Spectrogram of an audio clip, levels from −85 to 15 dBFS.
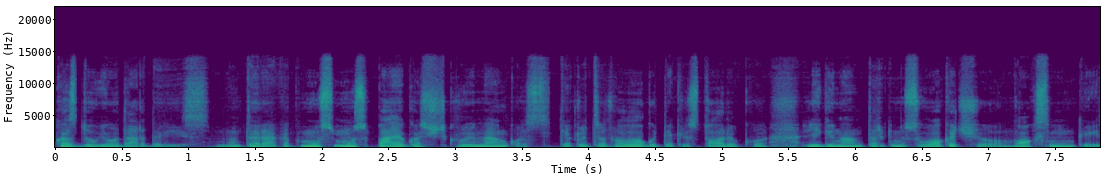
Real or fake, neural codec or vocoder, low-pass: fake; codec, 44.1 kHz, 7.8 kbps, Pupu-Codec; 14.4 kHz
